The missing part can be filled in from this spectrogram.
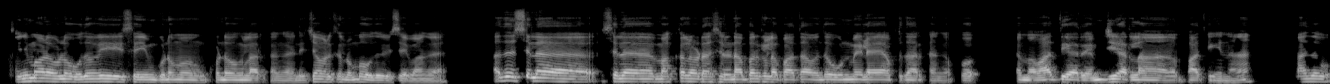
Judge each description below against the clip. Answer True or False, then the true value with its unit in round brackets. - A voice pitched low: True (110 Hz)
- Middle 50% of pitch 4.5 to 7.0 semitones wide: False (3.2 semitones)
